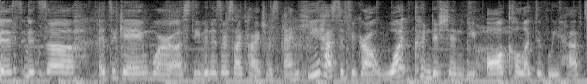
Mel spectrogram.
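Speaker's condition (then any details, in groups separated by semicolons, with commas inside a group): No condition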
